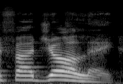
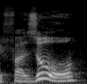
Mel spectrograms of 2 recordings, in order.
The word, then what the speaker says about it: fagioli: I've heard people say fazool. That's probably the most common. I've heard people morph it every which way.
